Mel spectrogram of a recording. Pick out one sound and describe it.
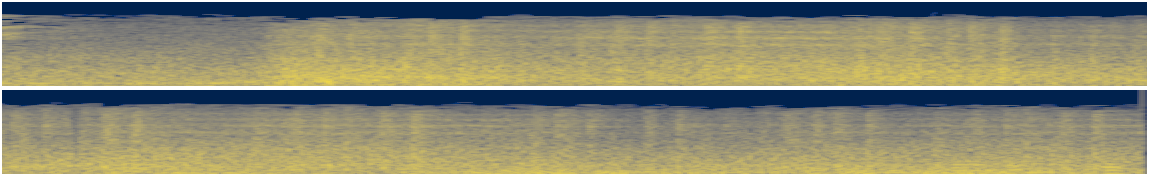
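A train rumbles loudly across a bridge overhead.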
